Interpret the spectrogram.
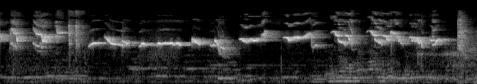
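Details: Oriental magpie-robin singing loudly as a lure: flowing, varied whistled phrases with sliding notes and buzzy accents, sung without a break.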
